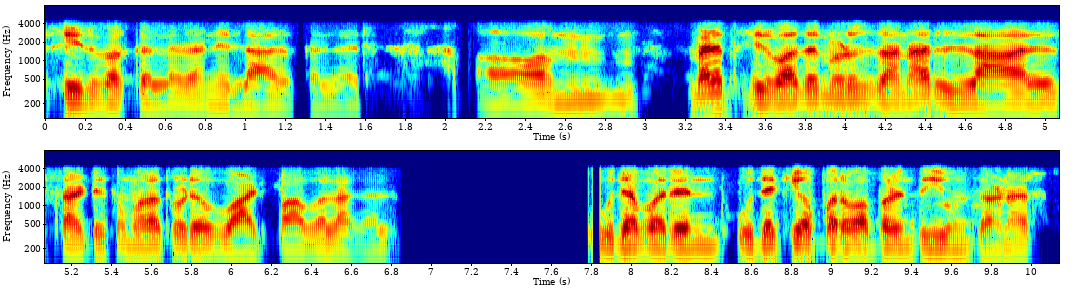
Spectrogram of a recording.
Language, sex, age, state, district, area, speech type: Marathi, male, 30-45, Maharashtra, Yavatmal, urban, conversation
